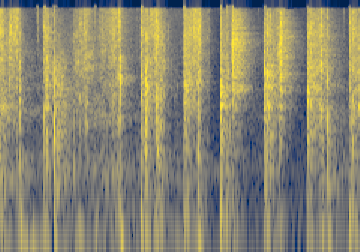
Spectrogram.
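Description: A deck of cards being shuffled energetically, with many sharp, crisp riffling bursts in a quick, regular rhythm, each snapping in and fading out before the next.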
